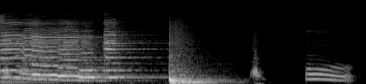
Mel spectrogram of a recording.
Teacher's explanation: this is a close back rounded vowel put your tongue up close to your palette sink it low in your mouth at the back and tighten your lips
